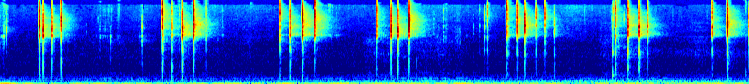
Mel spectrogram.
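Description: Long nails tap on the frame and lenses of a pair of black plastic sunglasses held in one hand. Quick, sharp, bright clicks come in short rapid clusters separated by brief pauses, over a steady low background rumble.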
